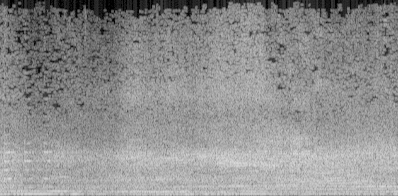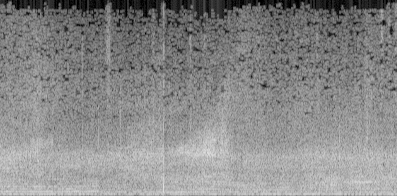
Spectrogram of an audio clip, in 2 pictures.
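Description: Small hatchback stock car engines running hard on a dirt oval, a steady drone whose pitch rises and falls a little as the cars work through the turns.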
